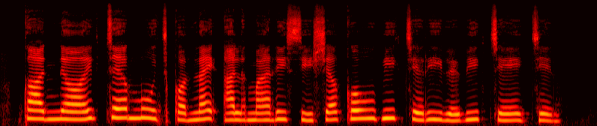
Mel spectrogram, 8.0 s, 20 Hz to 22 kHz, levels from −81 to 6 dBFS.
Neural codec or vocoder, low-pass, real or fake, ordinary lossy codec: codec, 44.1 kHz, 1.7 kbps, Pupu-Codec; none; fake; none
